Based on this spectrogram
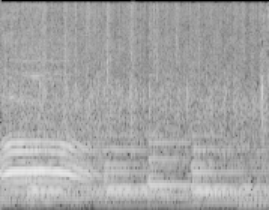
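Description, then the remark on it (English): Loud, sustained applause from many hands after a prayer, answering a call for a loud hand clap: a dense steady wash of clapping, with a held musical tone or voice ringing over it at the start. “I want to hear a loud hand clap.”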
